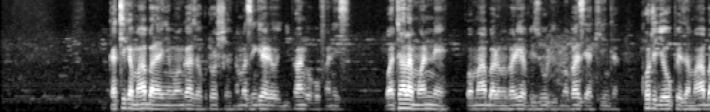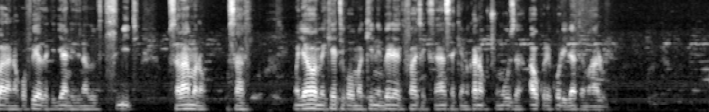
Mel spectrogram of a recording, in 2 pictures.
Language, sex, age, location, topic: Swahili, male, 25-35, Dar es Salaam, health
